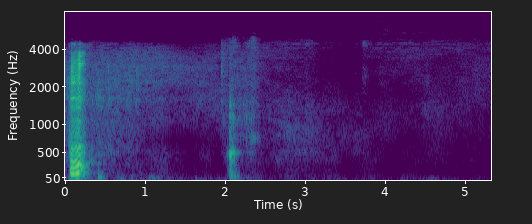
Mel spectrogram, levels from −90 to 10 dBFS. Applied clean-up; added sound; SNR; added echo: neural mask model Resemble Enhance denoiser.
